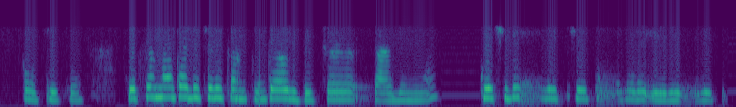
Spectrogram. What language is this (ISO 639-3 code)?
pan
